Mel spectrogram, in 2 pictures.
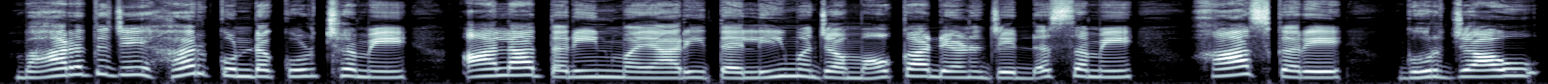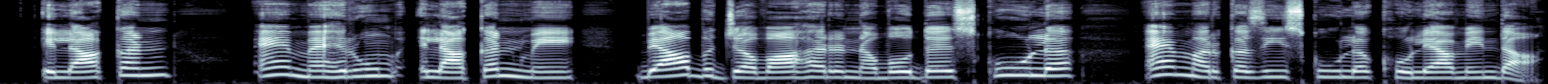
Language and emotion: Sindhi, neutral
